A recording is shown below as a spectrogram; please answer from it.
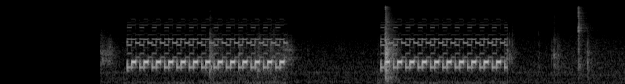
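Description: Corded office desk telephone ringing: two rings of rapid warbling trill, starting about a second in, the second ring a little shorter. A couple of sharp clicks follow as the handset is lifted to answer.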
